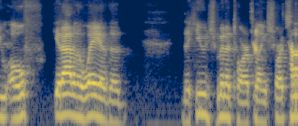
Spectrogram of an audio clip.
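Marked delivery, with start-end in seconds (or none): none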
